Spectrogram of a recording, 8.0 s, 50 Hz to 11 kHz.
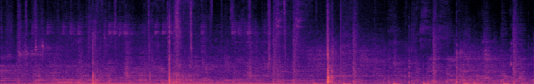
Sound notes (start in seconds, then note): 0.0 ball thuds; 0.0 upbeat music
